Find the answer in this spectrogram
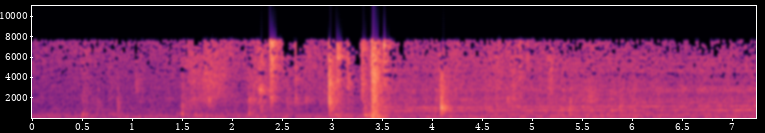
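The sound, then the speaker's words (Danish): A bedpan washer door is shut, giving a few clunks and a short mechanical rattle that peak near the middle. Quieter knocks come before it and a low steady hum follows. No one speaks. “Så lukker jeg bækkenkogeren igen.”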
